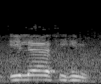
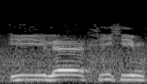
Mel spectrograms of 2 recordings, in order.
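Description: First: The vowel after f is cut very short. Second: The vowel after f is a full i. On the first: The speaker calls it wrong. "кясра очень короткая" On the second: The speaker calls it right. "Должно быть «иля фихим»"

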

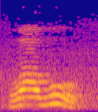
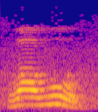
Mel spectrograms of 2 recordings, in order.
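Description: Both takes have the same delivery.

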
